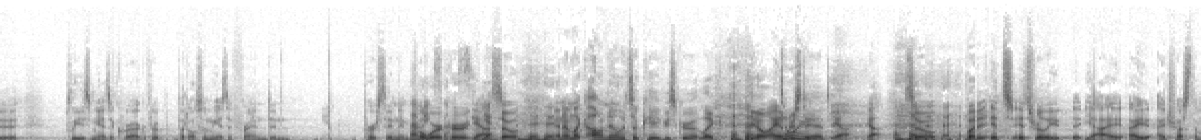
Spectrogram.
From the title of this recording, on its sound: LIVE from San Francisco Ballet’s Unbound Festival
